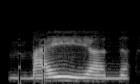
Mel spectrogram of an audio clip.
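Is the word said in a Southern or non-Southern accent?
Southern. It is said in a Southern accent. The student said it this way. "I was saying man"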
